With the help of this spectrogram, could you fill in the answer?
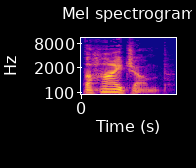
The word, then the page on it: high jump: British English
